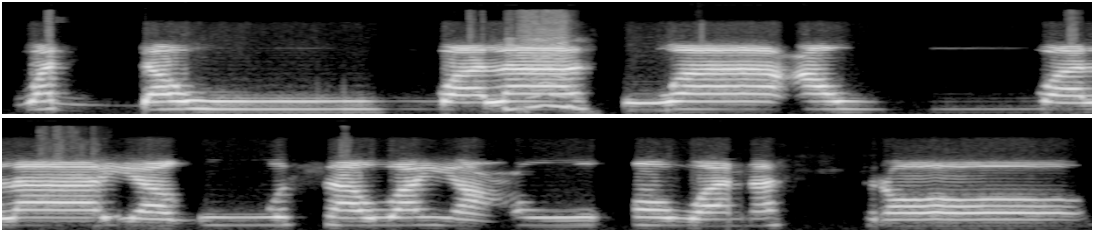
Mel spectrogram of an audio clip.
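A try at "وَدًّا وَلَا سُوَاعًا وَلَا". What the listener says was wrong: Wadau idgham pertama lebih ahsan dari yang kedua. Au, kalau yang au hilang suara gunahnya. Wadau wala suwa'au wala. Gunahnya jelas, jangan hilang ya. Dorongannya jelas, terbagi suaranya itu terbagi dari hidung, dari mulut, terbagi.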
